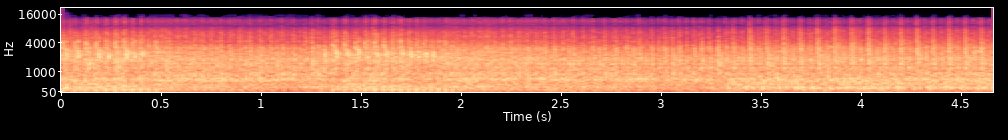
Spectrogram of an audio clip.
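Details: Massey Ferguson 35X diesel tractor after fuel bowl gasket replacement fixed the fuel leak; steady even diesel clatter at idle, no misses or surging; normal idle.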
